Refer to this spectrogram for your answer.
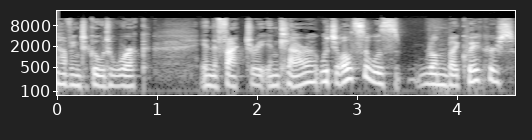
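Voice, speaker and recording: Over a quiet background, a woman speaks with a very deep, low pitch, fairly even intonation and a moderate pace. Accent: Belfast. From Northern Ireland, Belfast. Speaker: visual artist. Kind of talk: interview. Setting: studio.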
